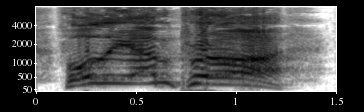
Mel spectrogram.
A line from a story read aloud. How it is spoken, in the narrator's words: Tyadeus cried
